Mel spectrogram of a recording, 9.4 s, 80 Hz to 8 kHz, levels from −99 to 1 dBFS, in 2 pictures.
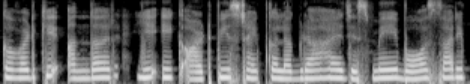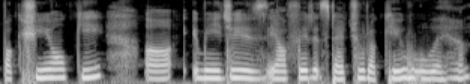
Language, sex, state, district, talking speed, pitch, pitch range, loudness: Hindi, female, Bihar, Gopalganj, 165 wpm, 235 Hz, 225-250 Hz, -19 LUFS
